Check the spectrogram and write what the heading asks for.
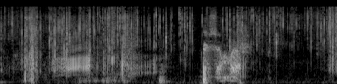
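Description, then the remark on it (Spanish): Crinkling of a plastic wrapper, played as ASMR: a continuous crackly rustle with sharp crunchy bursts, steady and fairly soft, with one brief louder snap partway through and no talking. “Nos despedimos con eh, unos bonitos este, sonidos a envoltura. Una CMR.”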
